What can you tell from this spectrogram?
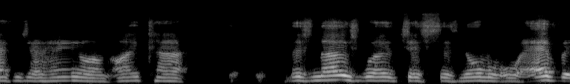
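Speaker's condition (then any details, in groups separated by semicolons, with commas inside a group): Acquired brain injury; traumatic brain injuries, car accident, congenital corpus callosum disorder; tires easily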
